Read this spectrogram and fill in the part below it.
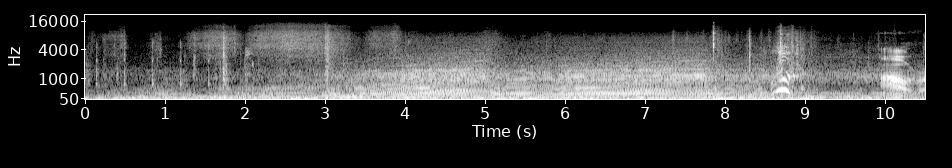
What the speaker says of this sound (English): we're gonna give it a little gas and let you guys see and hear what it feels like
